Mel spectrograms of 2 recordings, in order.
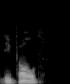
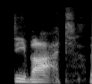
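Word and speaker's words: Deebot: Diebold? – EcoVac Diebot. – Diebot.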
